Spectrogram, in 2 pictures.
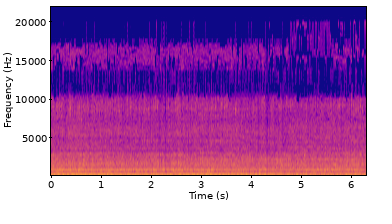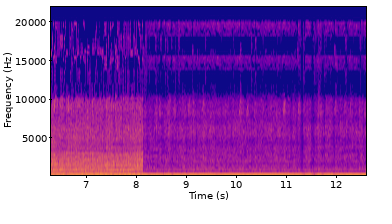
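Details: Dodge Charger SRT V8 revving rough and uneven, then a lumpy, stumbling idle; severe engine misfire, cause not evident.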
